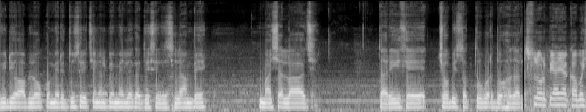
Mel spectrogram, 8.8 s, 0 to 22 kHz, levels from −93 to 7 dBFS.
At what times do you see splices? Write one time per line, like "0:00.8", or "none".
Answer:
0:07.9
